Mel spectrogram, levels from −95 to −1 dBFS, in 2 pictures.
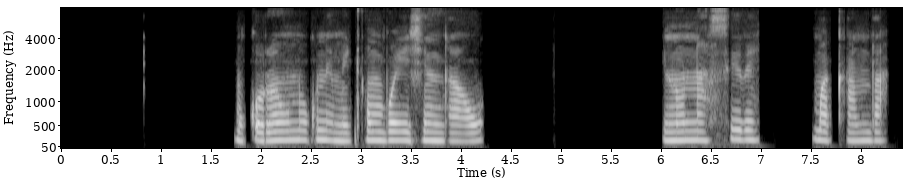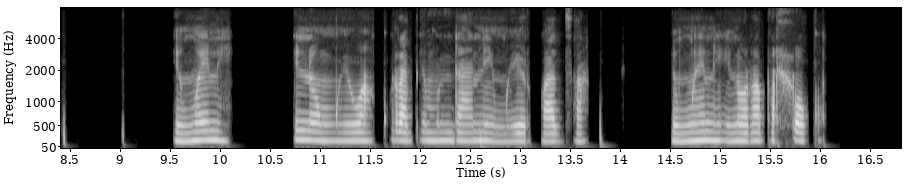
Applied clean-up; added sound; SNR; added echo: none; none; none; none.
